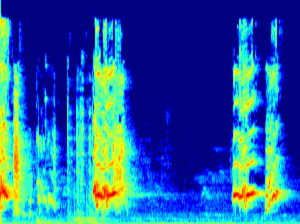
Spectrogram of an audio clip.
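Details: Budgerigar giving a few loud, harsh chirps in quick succession, a grating squeak near one second and a paired chirp near the end, between brief silences.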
